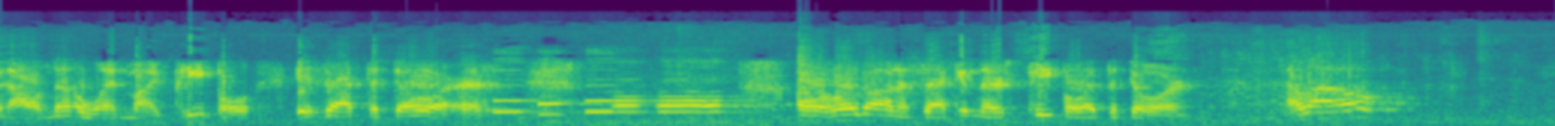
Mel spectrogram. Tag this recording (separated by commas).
Speech, Music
